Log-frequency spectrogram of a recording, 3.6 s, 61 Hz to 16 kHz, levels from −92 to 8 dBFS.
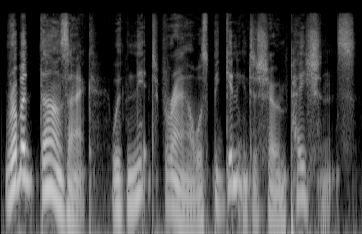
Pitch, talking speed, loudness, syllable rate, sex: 125 Hz, 165 wpm, -24 LUFS, 5.0 syllables/s, male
